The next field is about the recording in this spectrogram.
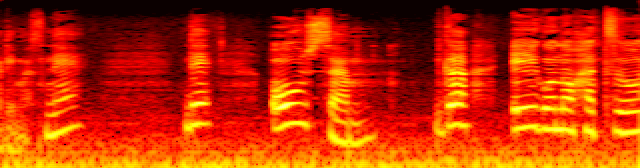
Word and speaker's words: awesome: なんですけれども、これ、オーサムと読みまして、 A から始まるんですけど、あの、意味合いとしては、このオールモーストとかありますよね。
